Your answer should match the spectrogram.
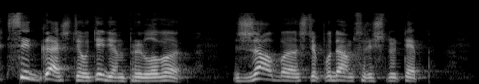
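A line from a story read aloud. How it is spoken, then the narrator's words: Growling wolf. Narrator (Bulgarian): ръмжал вълкът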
